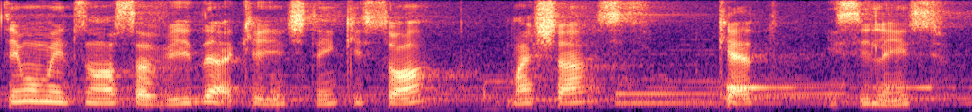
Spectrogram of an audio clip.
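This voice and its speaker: A man sharing a calm, reflective sermon, pausing and restarting as he thinks. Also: medium pitch, in a large hall, music in the background. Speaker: lay preacher.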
